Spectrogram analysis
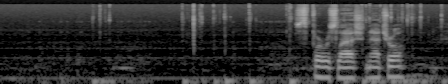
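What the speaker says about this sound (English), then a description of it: "I'm going to type in Option G, key for copyright" Typing on a computer keyboard: a quiet, uneven patter of key clicks close by, with someone talking over the later part.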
